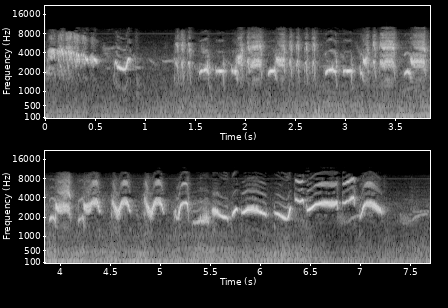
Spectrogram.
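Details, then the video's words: Lively Hwamei song mixing dense buzzy chattering bursts with repeated clear looping whistles, phrases tumbling quickly at roughly three per second. "Burung Hoa Mi gacor"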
